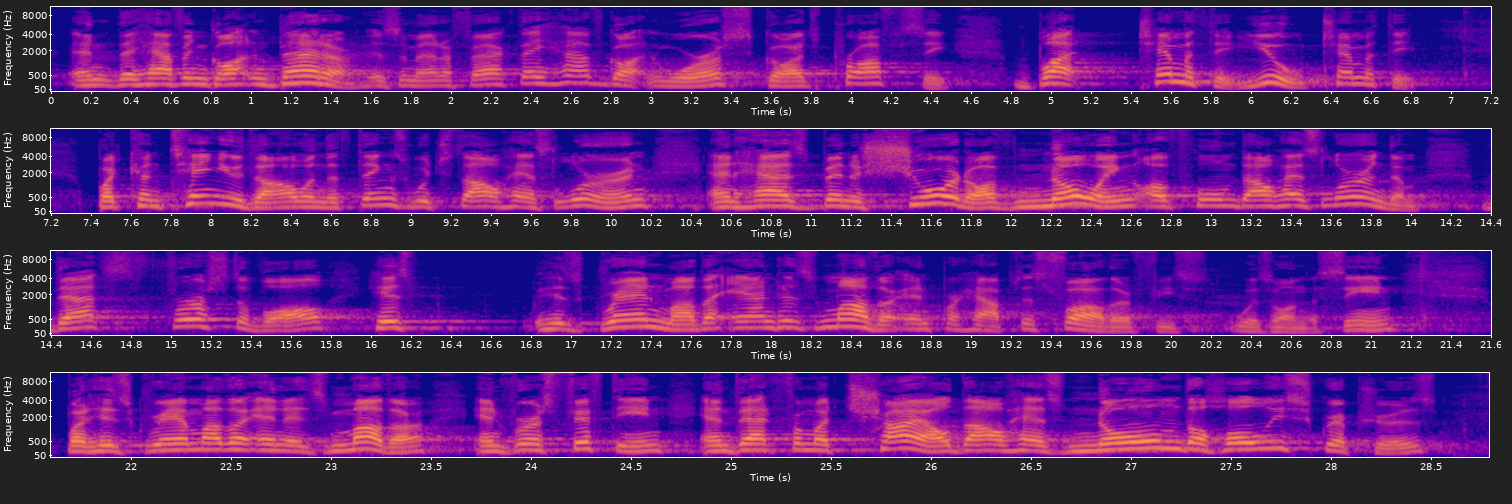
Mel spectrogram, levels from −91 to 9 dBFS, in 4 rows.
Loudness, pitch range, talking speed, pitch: -28 LUFS, 170-215 Hz, 170 wpm, 195 Hz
